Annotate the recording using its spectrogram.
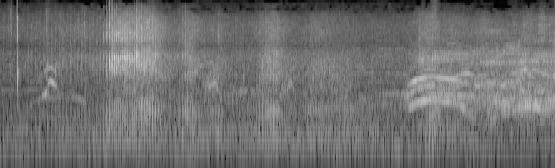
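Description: A motorcycle crashes and skids across the pavement.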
